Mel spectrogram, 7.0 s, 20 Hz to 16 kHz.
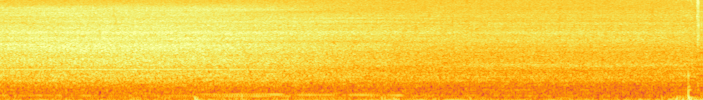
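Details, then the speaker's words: One Mix 2S Yoga mini laptop under Prime95 CPU load, microphone moved in front and backed by the user's head: steady airy rush with faint constant whine, no rattles or pulsing; fan running hard but healthy. "and now the microphone is actually backed by my head so this is what it sounds like more what it sounds like to me"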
